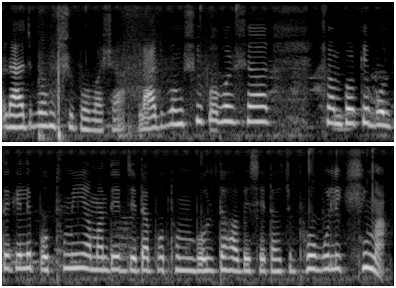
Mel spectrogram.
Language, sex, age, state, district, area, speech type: Bengali, female, 30-45, West Bengal, Birbhum, urban, spontaneous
